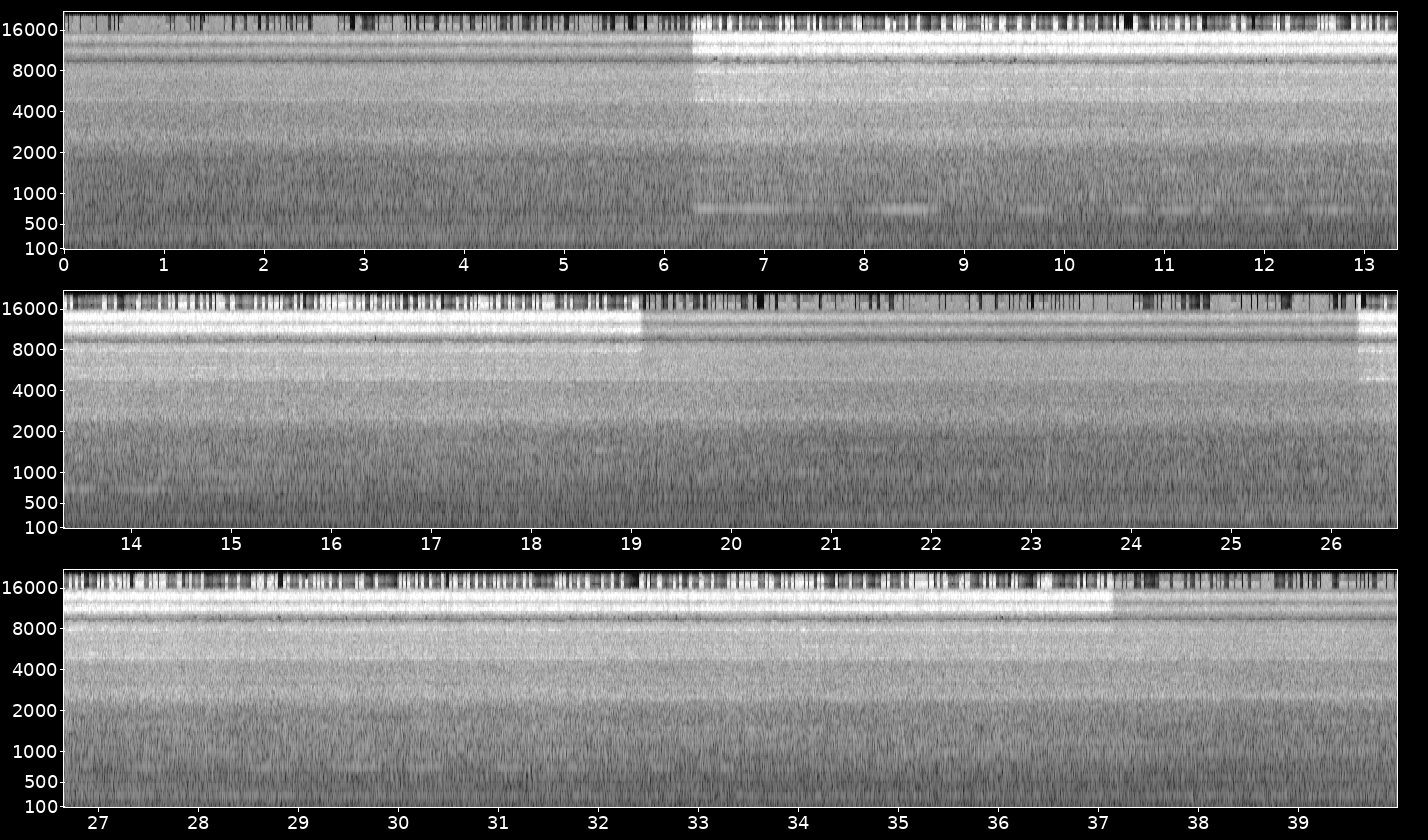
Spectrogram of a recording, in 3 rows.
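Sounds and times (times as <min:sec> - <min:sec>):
sawmill running: 0:00.0 - 0:39.9
saw blade cutting wood: 0:06.3 - 0:19.2, 0:26.3 - 0:37.2.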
